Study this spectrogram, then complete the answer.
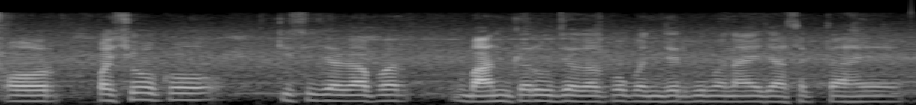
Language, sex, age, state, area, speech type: Hindi, male, 30-45, Madhya Pradesh, rural, spontaneous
